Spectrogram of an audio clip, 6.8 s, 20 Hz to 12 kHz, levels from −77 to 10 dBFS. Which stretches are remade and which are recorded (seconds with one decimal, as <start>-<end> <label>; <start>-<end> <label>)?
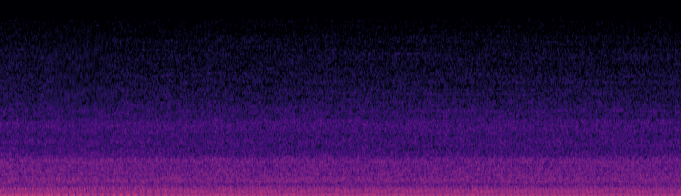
0.0-0.5 recorded; 0.5-1.1 remade; 1.1-6.8 recorded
